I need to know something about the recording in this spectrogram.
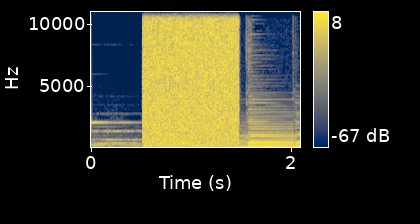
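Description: A fading synth tone, then about half a second in a one-second burst of white-noise static that cuts off abruptly, used as a TV-static transition effect. Strummed guitar music starts right after it.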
